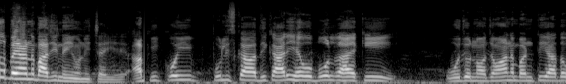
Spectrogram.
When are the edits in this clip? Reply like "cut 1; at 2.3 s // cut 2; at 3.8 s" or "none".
cut 1; at 1.4 s

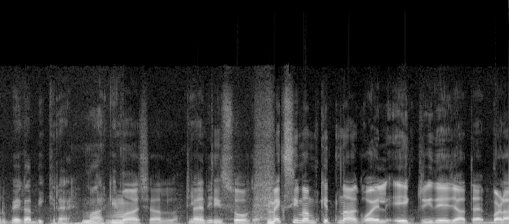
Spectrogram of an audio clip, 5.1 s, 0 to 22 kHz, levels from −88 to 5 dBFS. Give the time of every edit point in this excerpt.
cut 1; at 2.5 s

